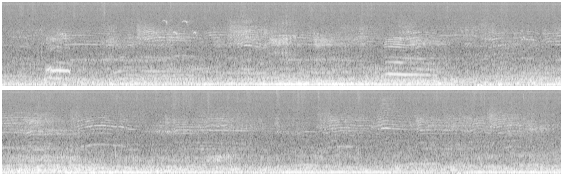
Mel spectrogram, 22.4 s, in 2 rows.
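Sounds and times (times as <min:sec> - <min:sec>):
sheep: 0:00.1 - 0:22.3.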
